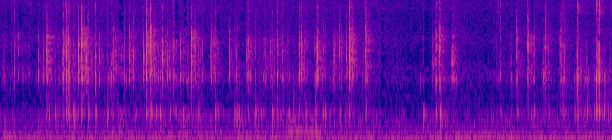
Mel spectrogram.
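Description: A hand-sized, hollow black plastic wired gamepad in the PlayStation style is held in both hands while its buttons are pressed and clicked rapidly with fingertips and thumbs, and the controller is turned toward the camera. Quick, dry, bright plastic clicks come in dense irregular bursts with almost no low end. There is a brief quieter lull around the four-second mark before the clicking picks up again.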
